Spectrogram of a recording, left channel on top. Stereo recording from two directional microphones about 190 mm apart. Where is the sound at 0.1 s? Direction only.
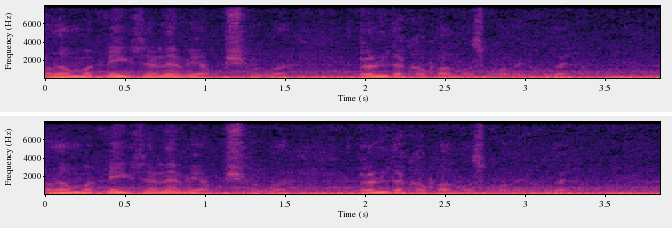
10° left (ahead or behind).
